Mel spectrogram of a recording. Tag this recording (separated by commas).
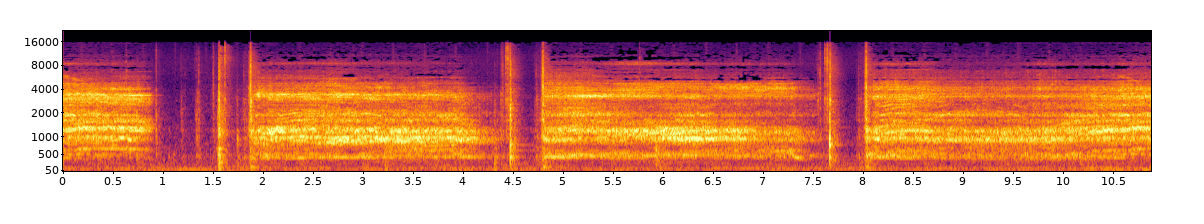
dinosaurs bellowing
